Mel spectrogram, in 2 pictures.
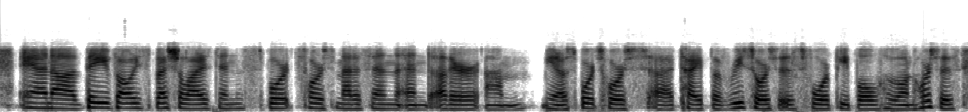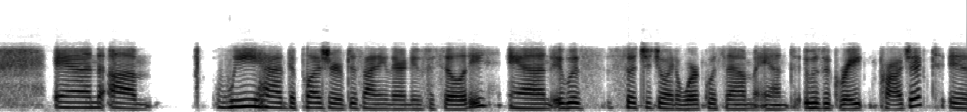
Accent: Boulder, Colorado, United States; So then there was a program that came out in Boulder, Colorado, actually in my hometown, SketchUp, which is now owned by Google.

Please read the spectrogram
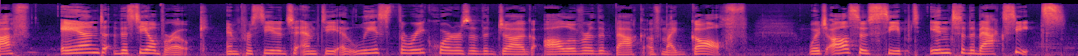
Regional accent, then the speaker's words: Boston, Massachusetts, United States; now in New York, United States; I live in New York now, but I grew up in Boston. I didn't deal with cars there either

